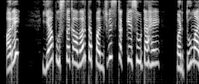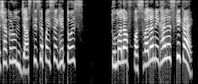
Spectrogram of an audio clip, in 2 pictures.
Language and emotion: Marathi, angry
